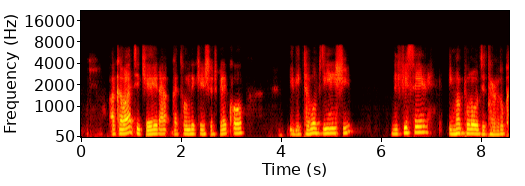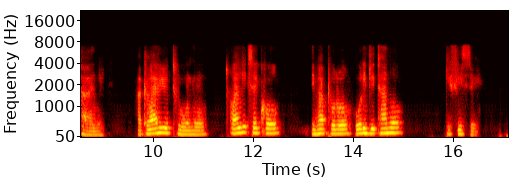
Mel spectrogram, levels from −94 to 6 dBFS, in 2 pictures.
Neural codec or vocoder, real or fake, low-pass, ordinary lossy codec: codec, 16 kHz, 1 kbps, FreqCodec, smaller model; fake; 7.2 kHz; AAC, 64 kbps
